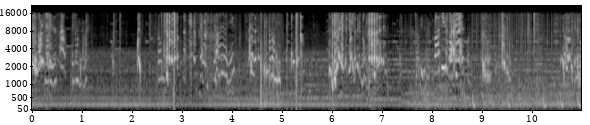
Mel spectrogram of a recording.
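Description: Children squealing and laughing in short, high-pitched bursts every second or so, over a steady low hum.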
